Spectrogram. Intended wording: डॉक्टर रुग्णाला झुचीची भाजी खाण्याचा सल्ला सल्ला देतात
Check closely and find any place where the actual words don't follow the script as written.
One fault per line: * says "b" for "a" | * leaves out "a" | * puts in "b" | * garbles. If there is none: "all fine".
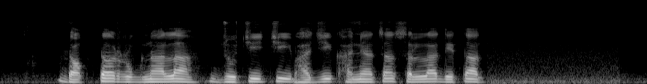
* leaves out "सल्ला"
